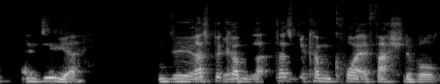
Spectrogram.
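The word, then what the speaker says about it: 'nduja: Is it Enduya? Enduya.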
